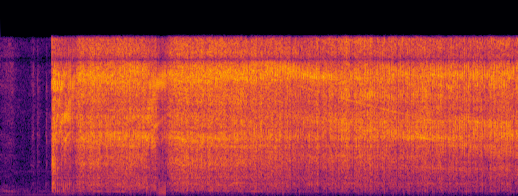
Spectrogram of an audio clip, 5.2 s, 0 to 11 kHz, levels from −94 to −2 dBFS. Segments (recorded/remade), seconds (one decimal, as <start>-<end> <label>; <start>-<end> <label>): 0.0-5.2 recorded

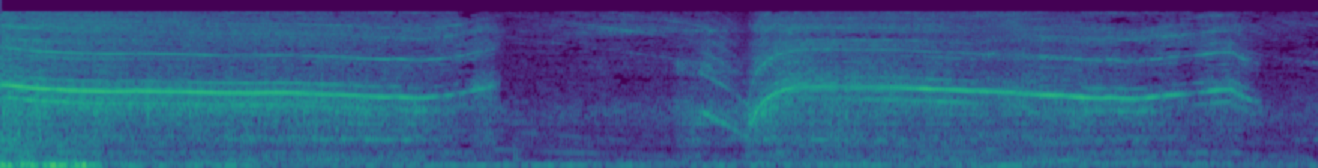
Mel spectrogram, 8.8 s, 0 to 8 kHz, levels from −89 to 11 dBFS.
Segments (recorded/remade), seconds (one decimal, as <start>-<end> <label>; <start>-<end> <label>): 0.0-6.5 recorded; 6.5-7.2 remade; 7.2-8.8 recorded

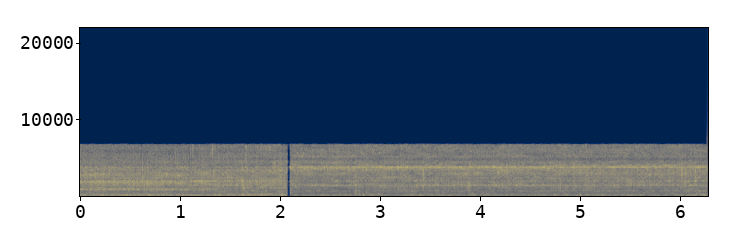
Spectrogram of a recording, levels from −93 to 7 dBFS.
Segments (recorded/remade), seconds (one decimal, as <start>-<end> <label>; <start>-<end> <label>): 0.0-6.3 remade

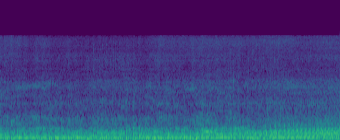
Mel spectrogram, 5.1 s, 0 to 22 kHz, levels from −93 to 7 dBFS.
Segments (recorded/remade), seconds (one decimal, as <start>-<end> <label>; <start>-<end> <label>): 0.0-1.4 remade; 1.4-1.8 recorded; 1.8-3.7 remade; 3.7-5.1 recorded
